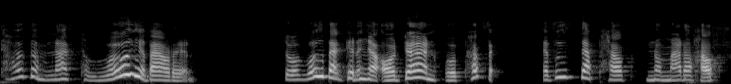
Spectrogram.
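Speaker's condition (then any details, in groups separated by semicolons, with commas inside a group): Profoundly deaf, congenital; born profoundly deaf, hearing aid wearer, learned to speak orally, does not know sign language; wears hearing aids; accent from deafness, not British, described as accent from nowhere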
